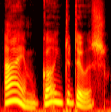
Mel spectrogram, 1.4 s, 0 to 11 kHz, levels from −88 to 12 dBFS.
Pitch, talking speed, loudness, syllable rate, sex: 175 Hz, 260 wpm, -18 LUFS, 5.4 syllables/s, male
